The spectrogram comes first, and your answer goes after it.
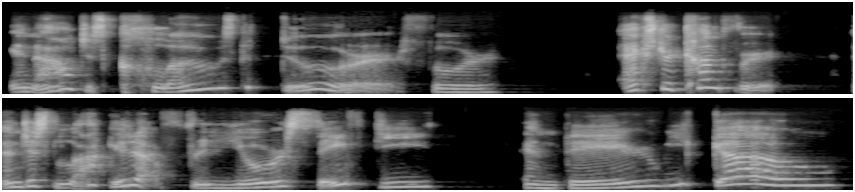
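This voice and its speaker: A woman's voice: medium pitch, very animated, very slow, a little mellow, heavily acted. A young woman in a student radio play, playing a laid-back, vengeful male eel with a casual, slangy drawl. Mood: coaxing. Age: young adult.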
